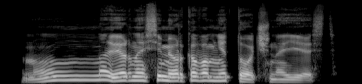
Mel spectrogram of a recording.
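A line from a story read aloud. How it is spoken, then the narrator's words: Hesitant, uncertain. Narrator (Russian): помедлив, неуверенно произнес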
